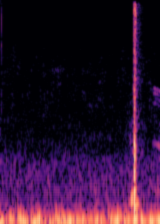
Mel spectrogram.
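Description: A golf iron strikes a ball off turf once, a single sharp crack at impact about a second and a half in.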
